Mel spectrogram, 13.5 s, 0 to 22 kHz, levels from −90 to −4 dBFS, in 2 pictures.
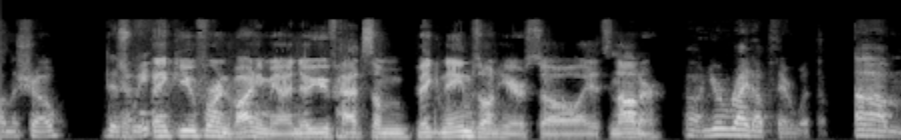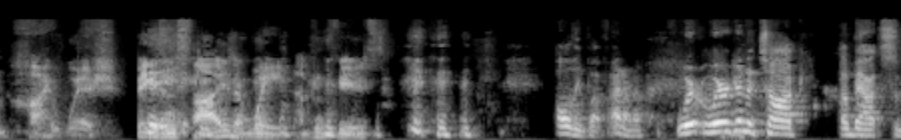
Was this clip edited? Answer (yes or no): no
